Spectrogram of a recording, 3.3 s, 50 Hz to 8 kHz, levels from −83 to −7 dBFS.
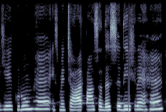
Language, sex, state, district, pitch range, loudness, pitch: Hindi, female, Chhattisgarh, Rajnandgaon, 230-250 Hz, -23 LUFS, 245 Hz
